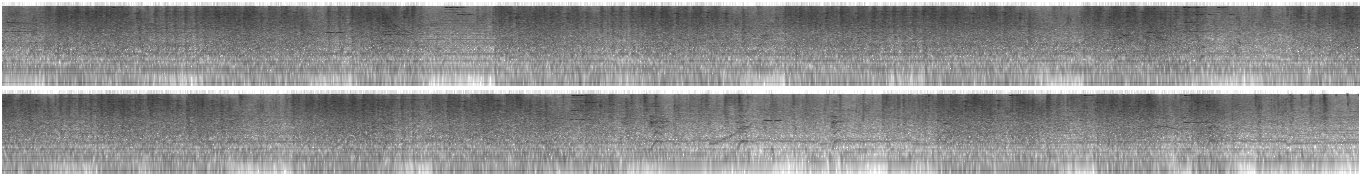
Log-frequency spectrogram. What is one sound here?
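A jet ski engine whines over splashing water.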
